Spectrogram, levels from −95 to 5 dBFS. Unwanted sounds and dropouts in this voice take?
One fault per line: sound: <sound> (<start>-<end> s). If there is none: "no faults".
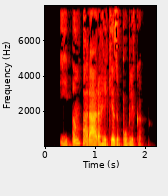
no faults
